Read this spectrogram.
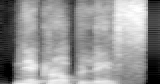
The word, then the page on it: necropolis: Indian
